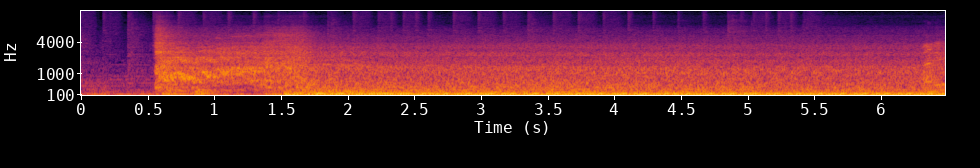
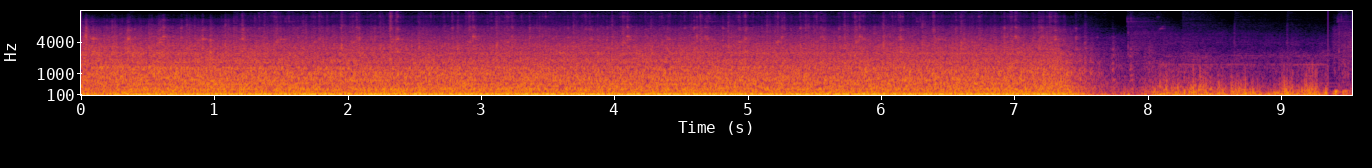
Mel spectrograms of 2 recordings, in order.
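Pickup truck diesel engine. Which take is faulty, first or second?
second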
